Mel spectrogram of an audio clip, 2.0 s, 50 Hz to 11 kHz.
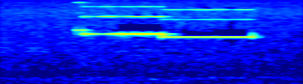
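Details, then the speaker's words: KD-7910 blue light acne therapy pen (one AA battery, warms to 42 °C) in use on the face: one high clear beep just over a second, stepping slightly down in pitch partway; the beep means it is working. "you hear this sound listen to the beeping sound it means it's working"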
